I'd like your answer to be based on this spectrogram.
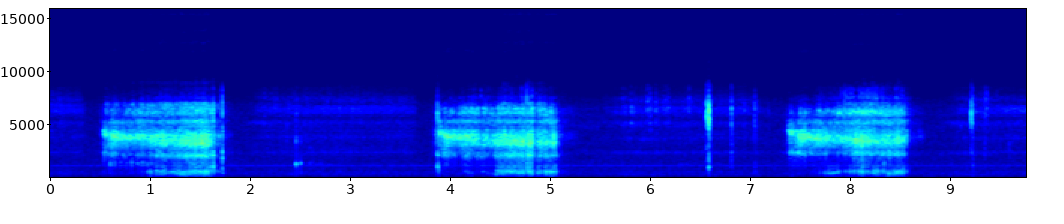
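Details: Adult sleeping, snoring like a chainsaw: three loud, rough snores on inhalation, about 17 a minute, with quiet pauses between.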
